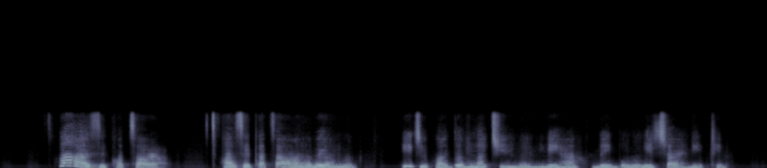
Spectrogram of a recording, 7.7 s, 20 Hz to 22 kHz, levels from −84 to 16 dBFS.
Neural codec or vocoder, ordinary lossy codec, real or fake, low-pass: codec, 16 kHz, 0.5 kbps, FreqCodec, smaller model; none; fake; 7.2 kHz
